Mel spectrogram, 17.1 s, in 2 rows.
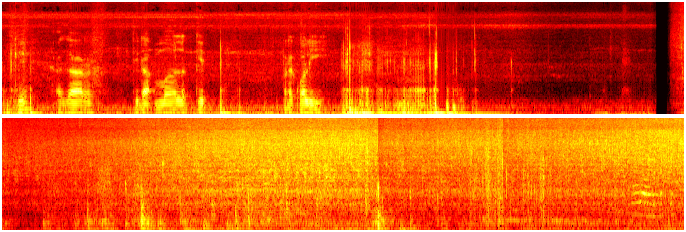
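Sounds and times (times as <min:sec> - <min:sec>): fish deep-frying in hot oil: 0:08.3 - 0:17.0.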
